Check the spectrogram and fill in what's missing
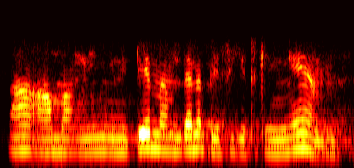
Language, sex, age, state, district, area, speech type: Tamil, female, 30-45, Tamil Nadu, Perambalur, rural, conversation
